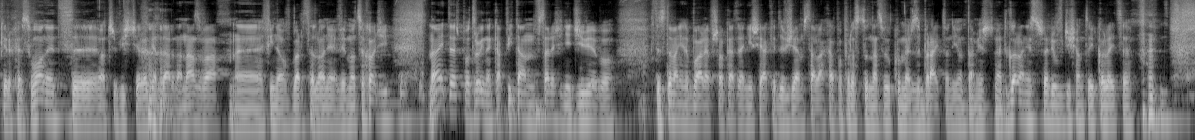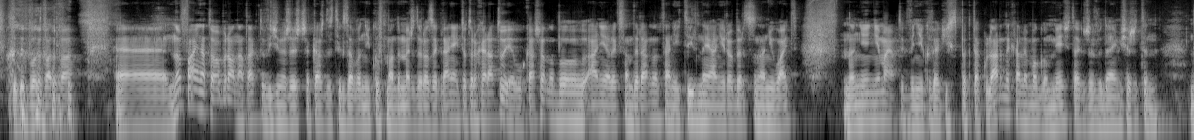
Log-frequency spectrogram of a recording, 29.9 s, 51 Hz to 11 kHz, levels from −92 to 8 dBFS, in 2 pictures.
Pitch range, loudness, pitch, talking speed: 90-105 Hz, -20 LUFS, 95 Hz, 210 wpm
